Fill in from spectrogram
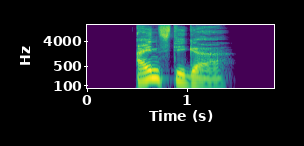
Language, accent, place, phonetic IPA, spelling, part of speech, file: German, Germany, Berlin, [ˈaɪ̯nstɪɡɐ], einstiger, adjective, De-einstiger.ogg
- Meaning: inflection of einstig: 1. strong/mixed nominative masculine singular 2. strong genitive/dative feminine singular 3. strong genitive plural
